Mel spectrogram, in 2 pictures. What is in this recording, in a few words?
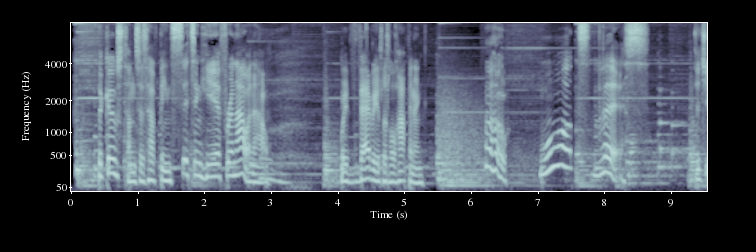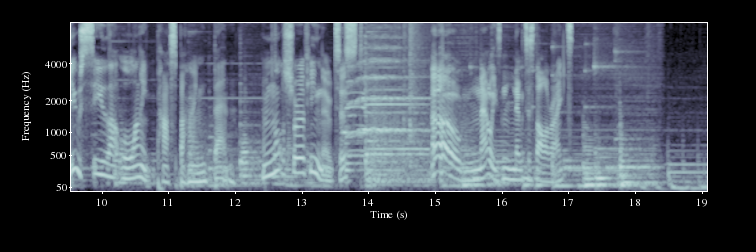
Narration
